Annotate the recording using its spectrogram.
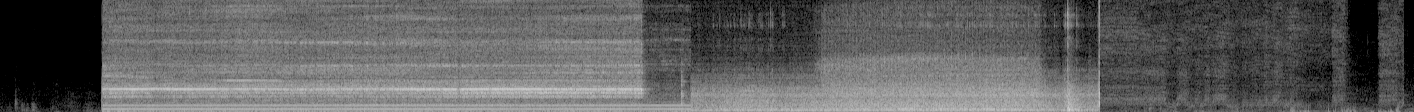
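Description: Drill press running with a steady whine, then turning rougher and lower as the bit bores into a small block of wood. The sound cuts off suddenly about three-quarters of the way through, leaving only faint handling sounds.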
